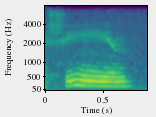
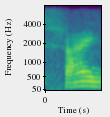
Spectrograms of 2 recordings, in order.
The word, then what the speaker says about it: Shein: É Shopee, é Mercado Livre, é shein, tá? Muita gente diz shine, Shane, enfim, tá gente? Dizem que a pronúncia correta é she in, né?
